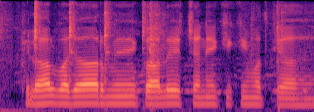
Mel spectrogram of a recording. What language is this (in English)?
Hindi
